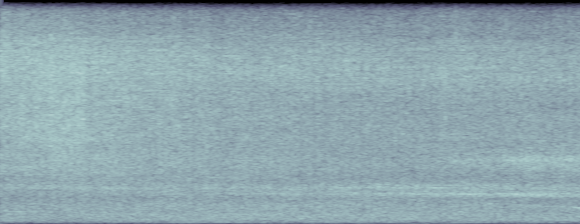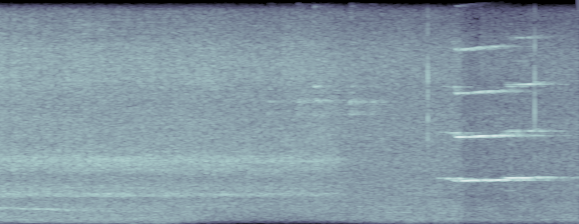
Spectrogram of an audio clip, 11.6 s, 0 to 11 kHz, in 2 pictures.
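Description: JR 313 series electric train braking into the platform: wheel and running noise with squealing brakes, the low rumble dying away as it comes to a halt about eight seconds in. A brief high tone sounds near the end.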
